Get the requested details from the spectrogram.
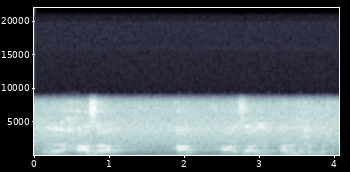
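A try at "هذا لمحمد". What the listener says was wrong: अल तो है नहीं, अल है नहीं, अल है नहीं ना, मोहम्मद पे अल आता ही नहीं ना, तो ली पढ़ो ना उसको, जेर लगा हुआ है ना लाम को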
